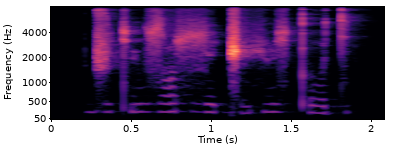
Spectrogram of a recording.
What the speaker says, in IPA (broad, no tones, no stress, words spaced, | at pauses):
ɖ͡ʐytʼywzɑɬ ɮeɡ͡ǁɵçyz kʼotʲ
